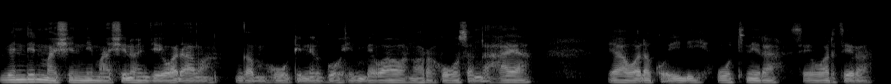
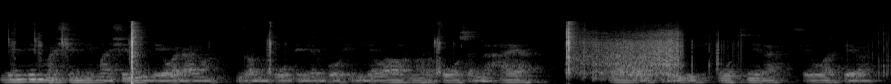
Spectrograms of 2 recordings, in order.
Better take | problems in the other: first | background sound (Fire); 1 dB above the speech // room echo; dies away in 0.6 s

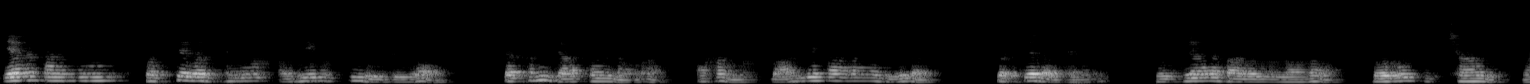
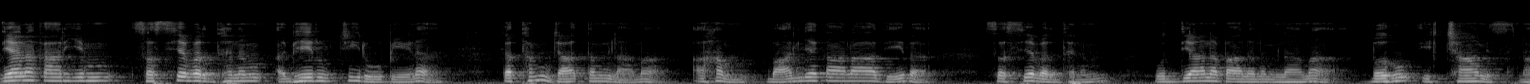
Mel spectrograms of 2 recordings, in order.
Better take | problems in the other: second | noise reduction (neural mask model DeepFilterNet 3)

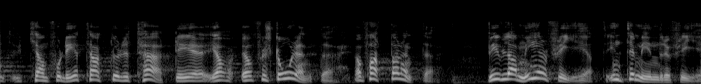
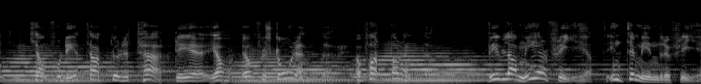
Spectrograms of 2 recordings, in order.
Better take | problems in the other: first | background sound (Brass instrument); 3 dB below the speech

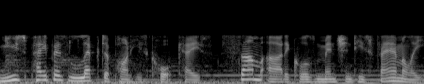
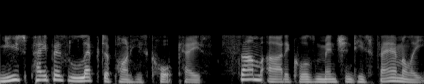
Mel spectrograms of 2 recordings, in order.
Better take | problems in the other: first | noise reduction (neural mask model Resemble Enhance denoiser)

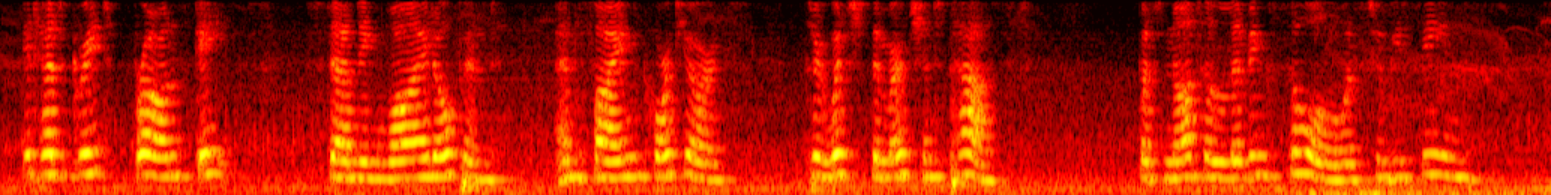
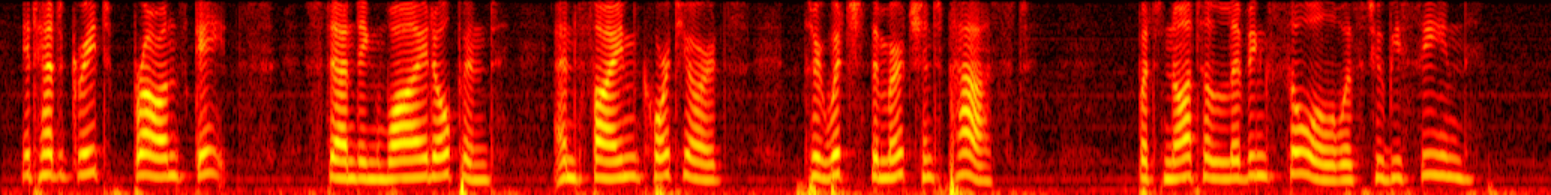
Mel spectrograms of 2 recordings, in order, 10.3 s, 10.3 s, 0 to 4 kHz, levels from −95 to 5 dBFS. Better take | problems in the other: second | background sound (Motor vehicle (road)); 16 dB below the speech // room echo; dies away in 0.3 s

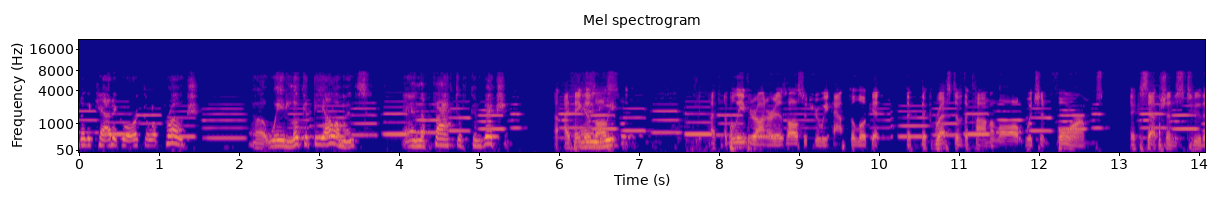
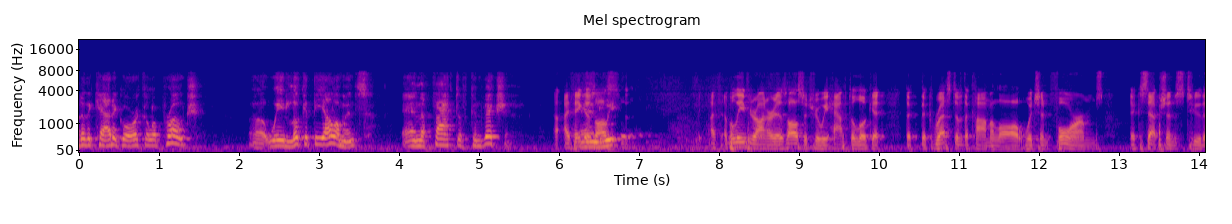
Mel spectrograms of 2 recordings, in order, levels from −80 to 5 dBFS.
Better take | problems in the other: second | noise reduction (classical method spectral subtraction)

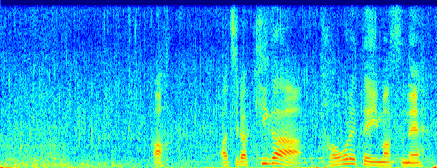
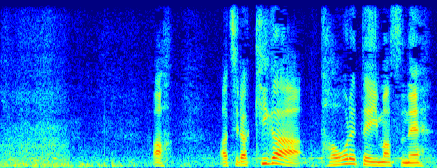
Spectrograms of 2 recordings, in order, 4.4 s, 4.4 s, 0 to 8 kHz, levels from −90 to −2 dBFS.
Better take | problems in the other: second | background sound (Chatter / Stream); 9 dB below the speech

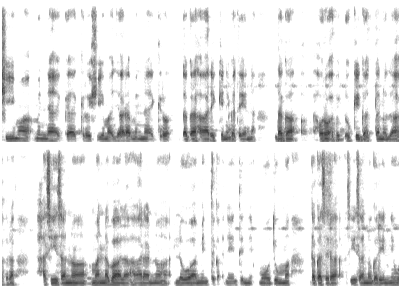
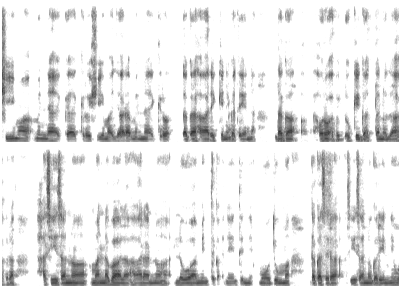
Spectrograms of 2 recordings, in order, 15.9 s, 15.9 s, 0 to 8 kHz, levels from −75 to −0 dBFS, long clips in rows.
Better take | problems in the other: first | noise reduction (neural mask model Resemble Enhance denoiser)

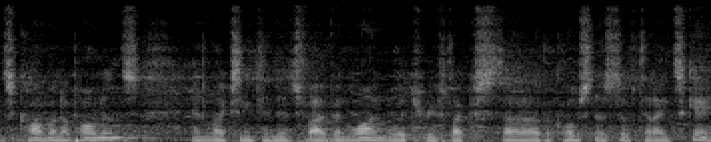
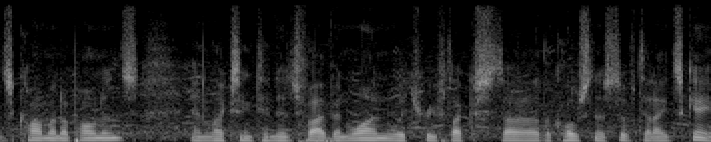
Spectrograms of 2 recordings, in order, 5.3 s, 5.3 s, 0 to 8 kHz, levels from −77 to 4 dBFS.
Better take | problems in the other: second | room echo; dies away in 1.9 s

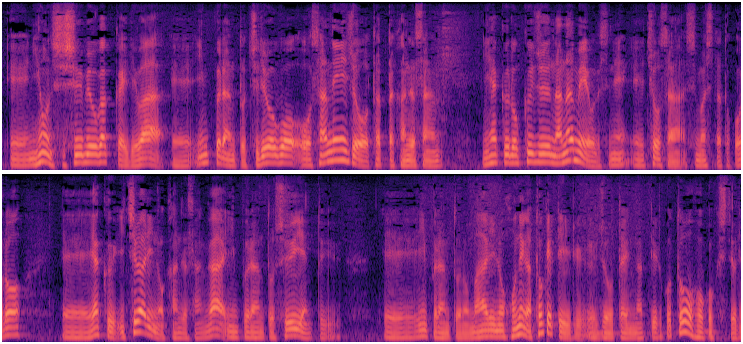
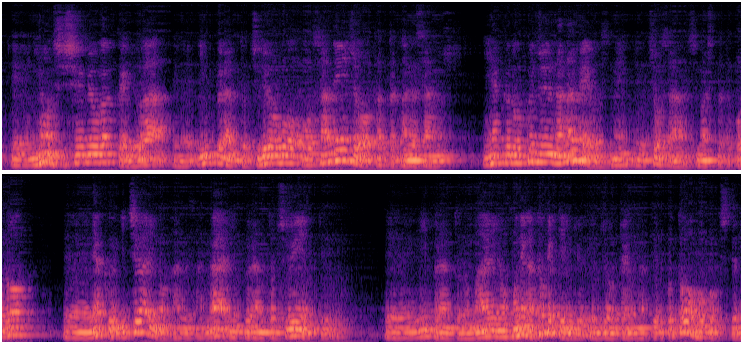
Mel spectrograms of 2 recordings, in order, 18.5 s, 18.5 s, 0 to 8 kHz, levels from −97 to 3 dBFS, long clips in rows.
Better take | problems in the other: first | noise reduction (neural separator model SepFormer DNS4)

